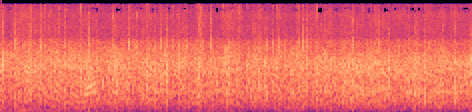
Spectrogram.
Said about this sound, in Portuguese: Hoje, por exemplo, pra manter essa performance de não igualdade com segunda-feira, teve o pessoal dos Estados Unidos, que a gente quer mais uma vez uma salva de palmas pra vocês.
